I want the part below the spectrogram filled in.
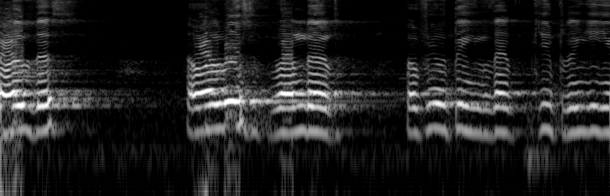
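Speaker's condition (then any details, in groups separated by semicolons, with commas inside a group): Cerebral palsy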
